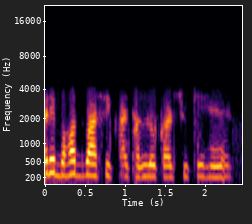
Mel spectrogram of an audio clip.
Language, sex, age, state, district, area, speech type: Hindi, female, 18-30, Bihar, Samastipur, rural, conversation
